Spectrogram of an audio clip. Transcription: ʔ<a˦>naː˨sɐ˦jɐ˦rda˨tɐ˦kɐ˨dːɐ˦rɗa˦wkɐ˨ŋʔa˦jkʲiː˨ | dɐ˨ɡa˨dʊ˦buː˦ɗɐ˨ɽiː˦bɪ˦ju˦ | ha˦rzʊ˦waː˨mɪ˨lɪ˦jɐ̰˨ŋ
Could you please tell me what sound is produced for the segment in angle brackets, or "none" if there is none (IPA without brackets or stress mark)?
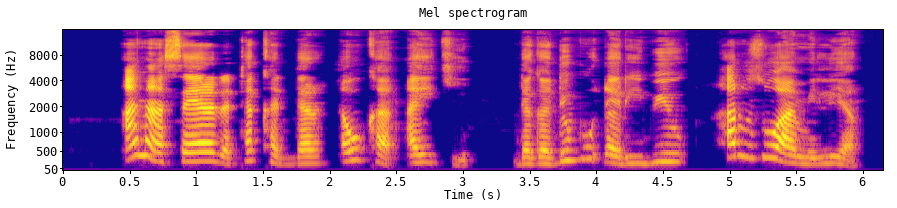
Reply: a˦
